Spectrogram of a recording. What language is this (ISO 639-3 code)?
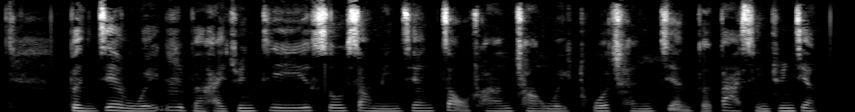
zho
